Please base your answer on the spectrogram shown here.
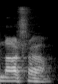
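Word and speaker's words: NASA: এর abbreviation নাসা এখানেও এন এস পৃথকভাবে উচ্চারিত হবে না শব্দের ন্যায় উচ্চারিত হবে নাসা নাম্বার ফোর আরক কনসোনেন্ট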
